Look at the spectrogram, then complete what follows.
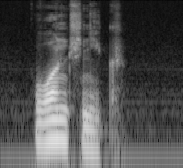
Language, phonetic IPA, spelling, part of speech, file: Polish, [ˈwɔ̃n͇t͡ʃʲɲik], łącznik, noun, Pl-łącznik.ogg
